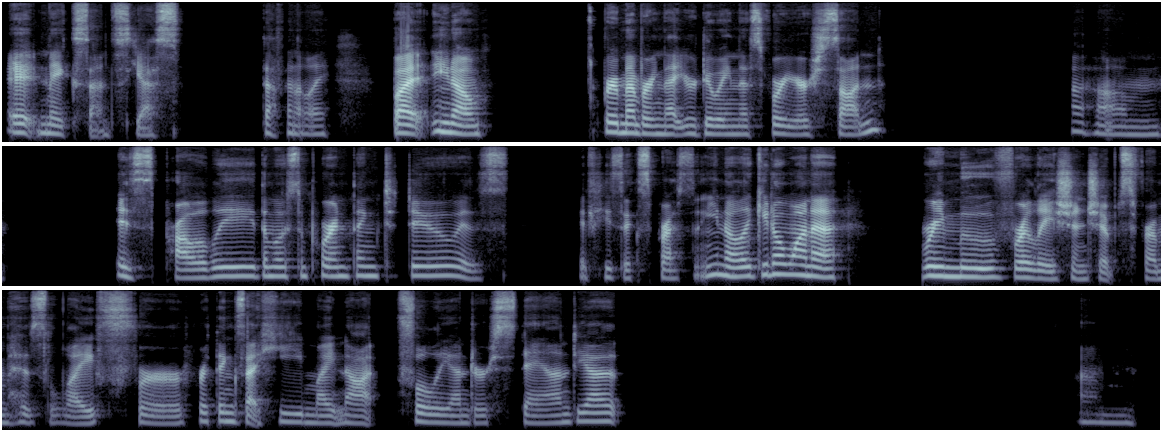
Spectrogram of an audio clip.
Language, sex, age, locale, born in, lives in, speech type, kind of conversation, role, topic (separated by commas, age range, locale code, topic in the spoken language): English, female, 30-34, en-US, United States, United States, conversation, advice, advisor, How can I set boundaries with my sibling about family gatherings?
